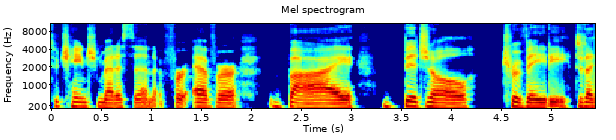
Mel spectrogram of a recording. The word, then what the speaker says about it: Bijal Trivedi: Patients and Families Who Changed Medicine Forever by Bijal Trivedi.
